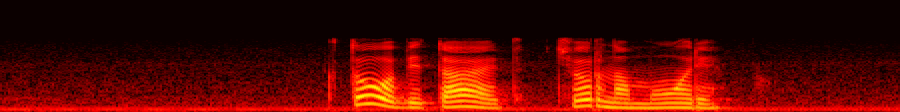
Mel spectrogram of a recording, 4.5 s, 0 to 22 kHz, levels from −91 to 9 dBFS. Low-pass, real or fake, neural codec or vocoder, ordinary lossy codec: 5.4 kHz; real; none; none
